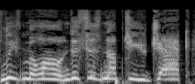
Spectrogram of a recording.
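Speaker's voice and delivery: high-pitched shouted intervention; yelling. Acted. Sawyer interceding with Jack, yelling. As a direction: yell to break up the fight. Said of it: "like, yelling, Sawyer interceding".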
